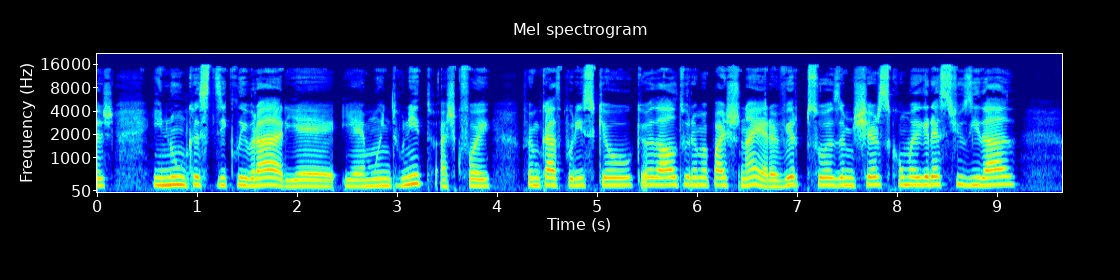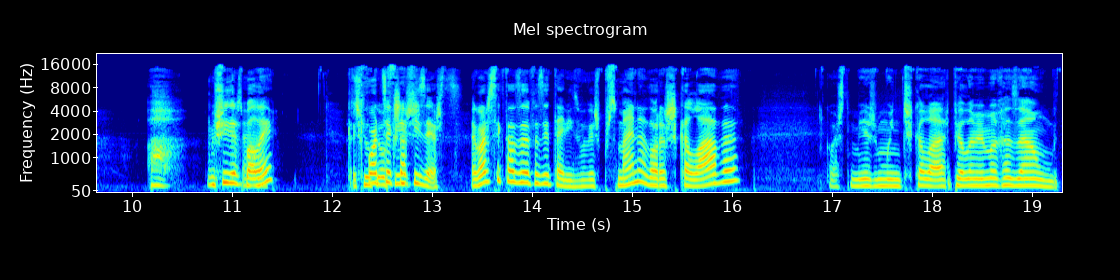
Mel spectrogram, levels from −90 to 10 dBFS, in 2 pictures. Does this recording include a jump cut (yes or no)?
yes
